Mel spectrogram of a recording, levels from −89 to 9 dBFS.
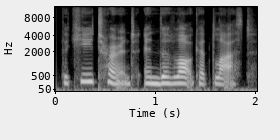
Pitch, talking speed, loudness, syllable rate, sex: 225 Hz, 235 wpm, -18 LUFS, 4.9 syllables/s, female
